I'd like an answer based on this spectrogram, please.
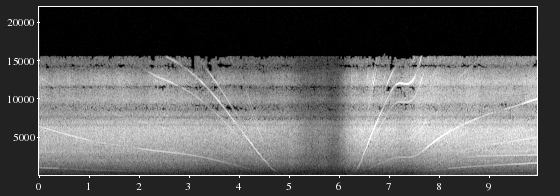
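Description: High-pitched whine of a dental drill that winds down, stops briefly, then spins back up to speed.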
